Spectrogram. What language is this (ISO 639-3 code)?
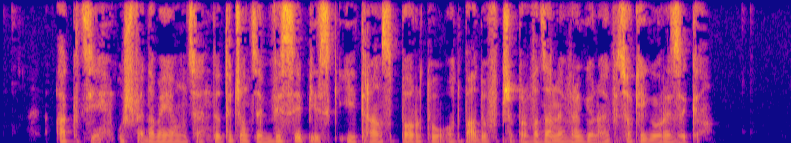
pol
